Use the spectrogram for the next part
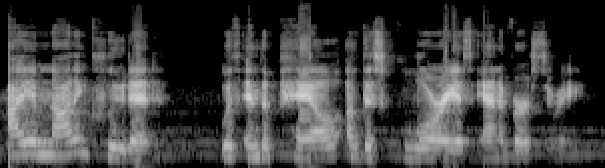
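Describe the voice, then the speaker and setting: A woman reciting solemn oratory with deliberate, formal phrasing. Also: medium pitch, pushed and bright, faint music behind, rough recording.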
